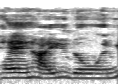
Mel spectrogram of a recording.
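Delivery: flirty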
